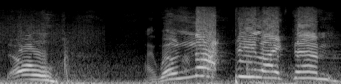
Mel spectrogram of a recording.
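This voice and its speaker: A man's voice: very high voice, wildly swooping pitch, extremely slow, fairly bright tone, slight background noise, exaggerated voice. An actor playing a trapped male serial killer in a horror audio drama, obsessive and desperate, moving between intense narration and pleading. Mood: panicked, pleading. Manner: intense, swinging from murmured narration to frantic pleading.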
